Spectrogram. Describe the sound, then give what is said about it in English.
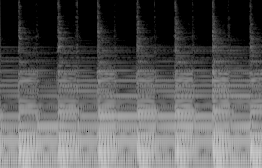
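Unmuted guitar strings, the low E, A and sometimes D, struck together about seven times in an even rhythm, each strum ringing out loud and sustained with a clashing, boomy low tone, no voices over it. “If I don't mute and hit all those strings, it sounds weird, like this.”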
